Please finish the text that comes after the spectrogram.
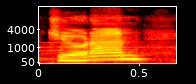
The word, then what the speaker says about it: Cioran: de sí ahora no otros le pronuncian como que oran en fin eso es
